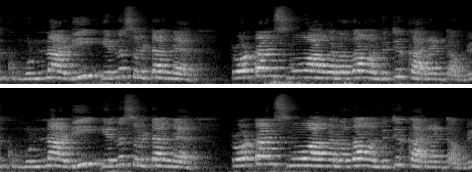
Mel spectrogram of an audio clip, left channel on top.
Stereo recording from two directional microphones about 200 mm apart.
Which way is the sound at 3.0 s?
20° right (ahead or behind).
